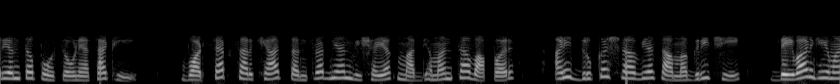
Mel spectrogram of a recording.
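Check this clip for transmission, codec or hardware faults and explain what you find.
Two faults are audible in this speech recording: a narrowband Bluetooth headset codec throughout, and two brief packet-repeat glitches.

Throughout, the speech is thin and boxy, with nothing above about 3.5 kHz and little below 250 Hz. Sibilants are scratchy, loud bright passages roughen, and a granular hiss sits under the speech. This is the Bluetooth CVSD headset codec, which sends one bit per sample, up or down, with an adaptive step size. Fast high-frequency movement outruns the step, which produces the distortion and grain. The coding is consistent with a 64 kbps link.

At 1.00 s and again at 6.26 s there is a short tick, a tiny roughness rather than a sustained buzz. Each is a Bluetooth headset packet repeated. Voice packets between headset and phone went missing, and the chip decoded the previous packet's bits a second time. 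About 7.5 ms of audio was replaced at each point, which fits two 3.75 ms packets. That is too brief to build into the steady 267 Hz buzz that a longer run of repeats would produce.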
